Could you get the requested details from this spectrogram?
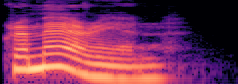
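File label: "grammarian", English, British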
